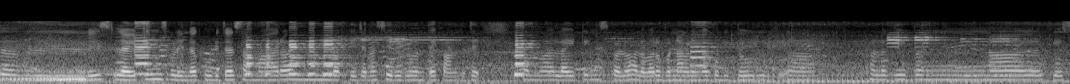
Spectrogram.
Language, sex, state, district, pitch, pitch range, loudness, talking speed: Kannada, female, Karnataka, Mysore, 210 Hz, 200-220 Hz, -17 LUFS, 105 wpm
